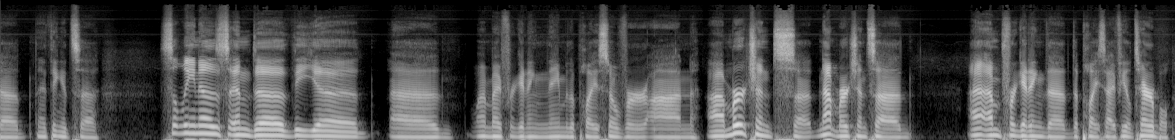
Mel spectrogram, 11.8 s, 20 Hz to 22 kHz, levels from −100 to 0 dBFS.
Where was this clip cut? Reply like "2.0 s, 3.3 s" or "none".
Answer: 7.0 s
